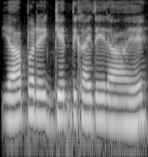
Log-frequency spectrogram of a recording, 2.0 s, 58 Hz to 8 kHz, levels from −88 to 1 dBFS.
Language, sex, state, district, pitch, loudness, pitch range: Hindi, female, Arunachal Pradesh, Lower Dibang Valley, 190 Hz, -17 LUFS, 180-200 Hz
